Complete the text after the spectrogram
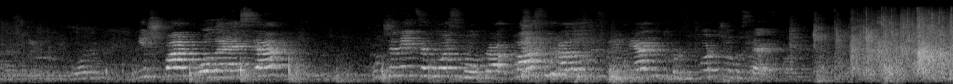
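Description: A woman speaks clearly into a microphone, heard through loudspeakers.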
